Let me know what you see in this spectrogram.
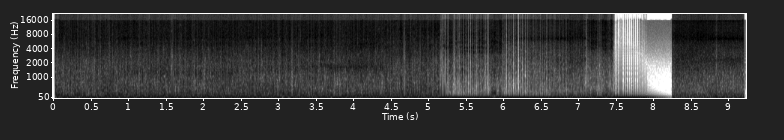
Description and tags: This is a very intense sound of being inside a tornado. Made with over 10 different sounds in FL Studio.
